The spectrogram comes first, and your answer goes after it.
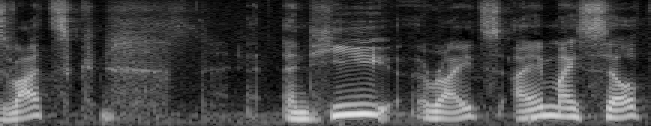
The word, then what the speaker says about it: Zwack: And again, the sort of conclusion, the concluding statement is by another General Zwack, Z-W-A-C-K, which I pronounce as Zvatsk.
